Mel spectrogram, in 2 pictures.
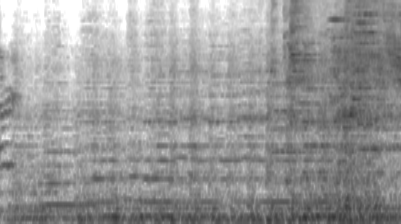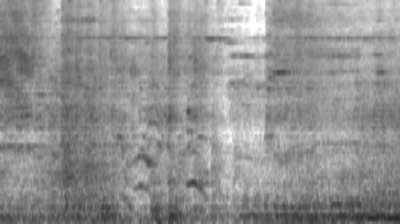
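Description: A train rumbles steadily along the rails with metallic squeals and rattling wheels, loud and continuous, with faint voices mixed in.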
